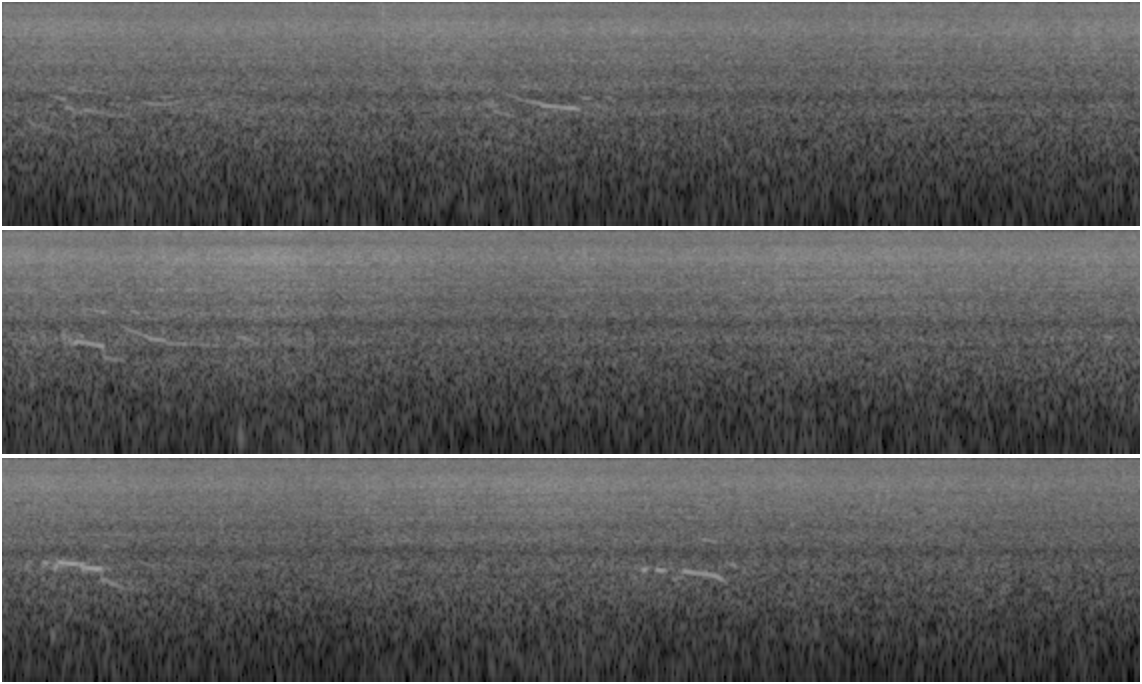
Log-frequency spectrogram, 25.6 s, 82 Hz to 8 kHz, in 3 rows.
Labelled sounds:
0.4	1.4	humpback whale, 0.81 to 1.2 kHz
3.8	4.4	humpback whale, 0.84 to 1.2 kHz
9.0	9.8	humpback whale, 0.78 to 1.2 kHz
17.4	17.8	humpback whale, 0.78 to 1.0 kHz

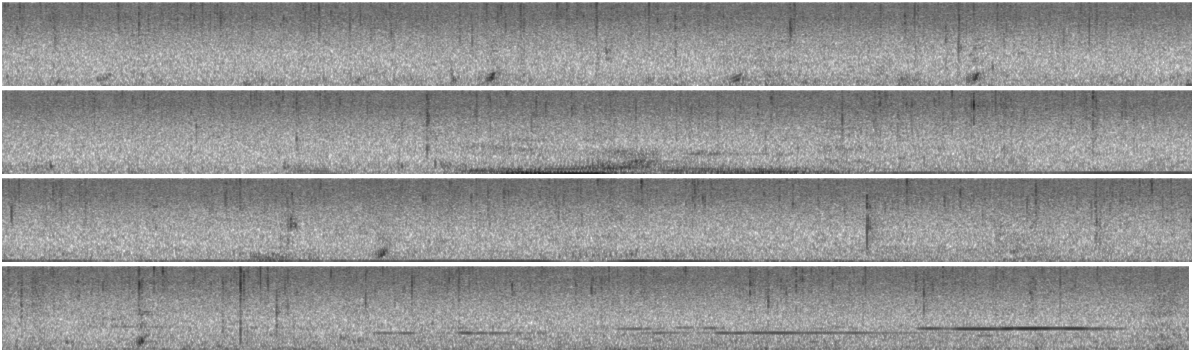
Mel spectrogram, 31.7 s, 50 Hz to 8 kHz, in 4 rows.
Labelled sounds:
27.9	28.1	humpback whale, 0.78 to 0.84 kHz
29.9	30.9	humpback whale, 0.78 to 0.91 kHz

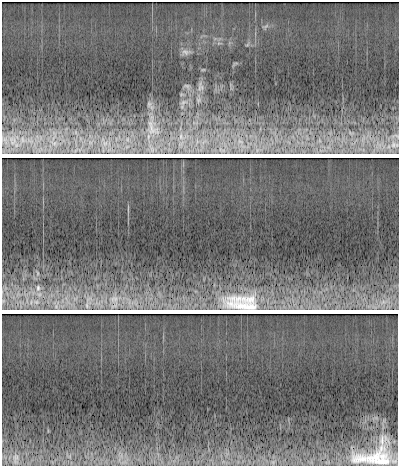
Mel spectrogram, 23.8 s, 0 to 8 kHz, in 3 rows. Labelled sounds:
3.5	5.5	humpback whale, 0.91 to 5.2 kHz

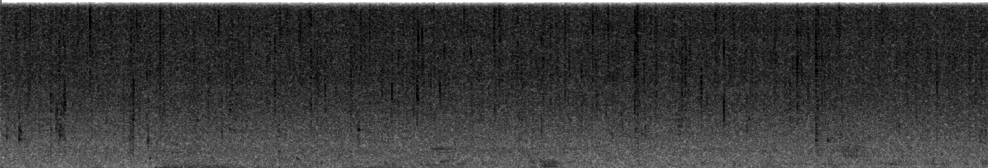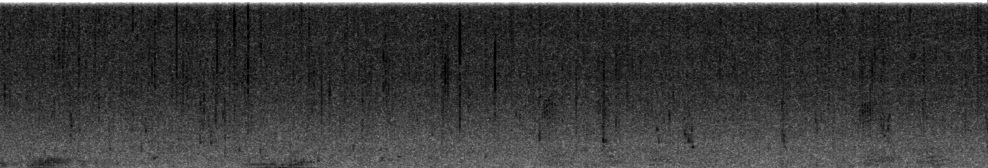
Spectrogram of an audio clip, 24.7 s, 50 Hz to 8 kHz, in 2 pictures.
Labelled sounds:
5.4	5.7	humpback whale, 0.91 to 1.1 kHz

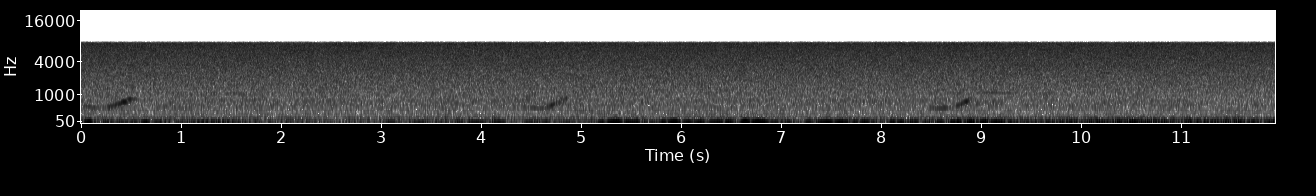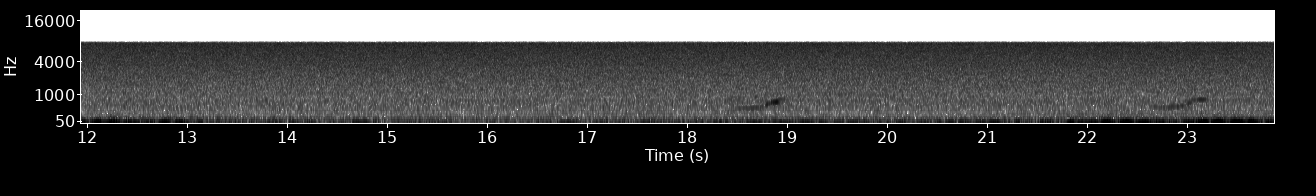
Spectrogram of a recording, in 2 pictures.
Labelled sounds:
9.0	9.3	humpback whale, 1.0 to 1.2 kHz

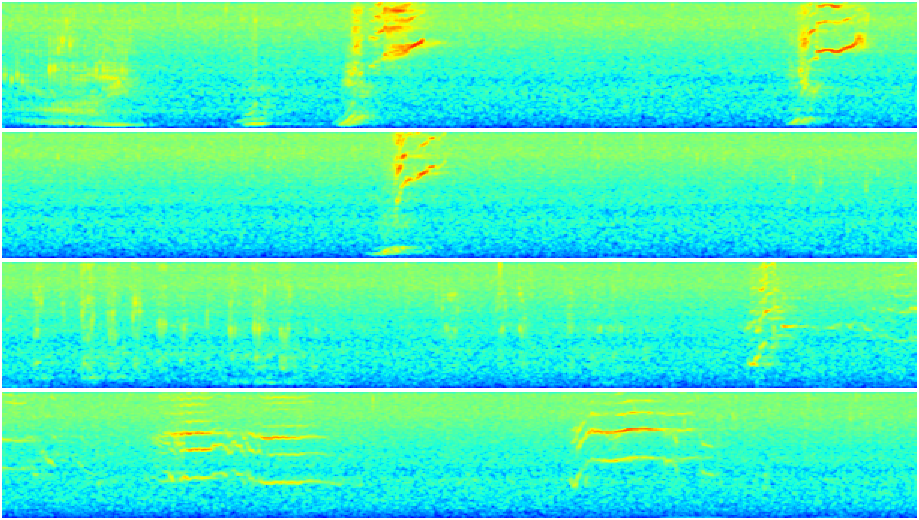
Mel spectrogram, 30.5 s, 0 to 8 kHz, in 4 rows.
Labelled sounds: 0.0	1.1	humpback whale, 0.81 to 1.6 kHz
3.0	3.7	humpback whale, 1.6 to 6.8 kHz
6.5	7.3	humpback whale, 0.78 to 7.4 kHz
10.9	11.3	humpback whale, 2.0 to 4.7 kHz
21.4	23.1	humpback whale, 1.1 to 2.7 kHz
24.2	25.6	humpback whale, 0.78 to 7.9 kHz
27.6	28.5	humpback whale, 0.78 to 6.5 kHz

